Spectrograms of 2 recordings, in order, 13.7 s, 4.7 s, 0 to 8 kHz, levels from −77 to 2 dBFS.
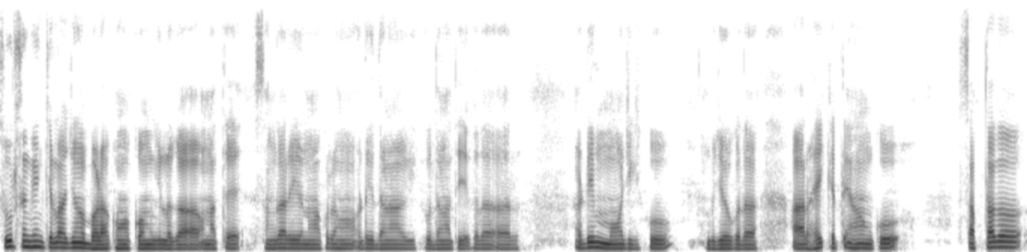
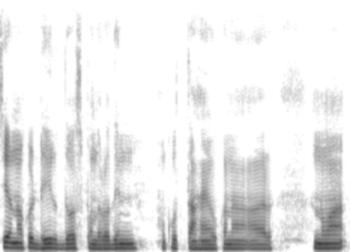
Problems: none marked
